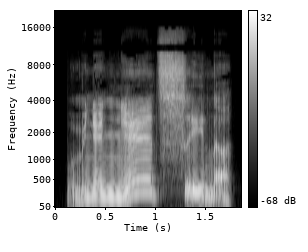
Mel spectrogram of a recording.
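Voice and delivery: slow, emphatic denial; mild outcry, cutting the other short; understated vehement protest; crying out. A narrator's reading. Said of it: "вскричал Густав Решительный".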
